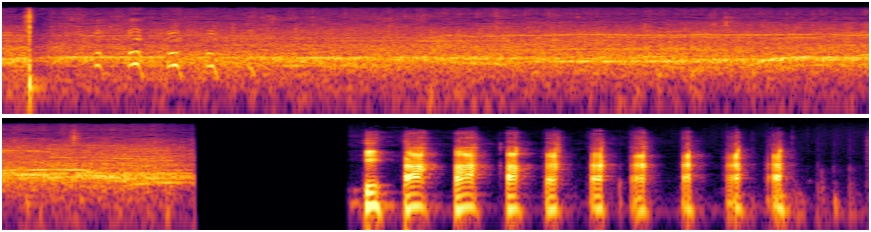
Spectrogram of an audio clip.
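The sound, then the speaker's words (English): An audience roaring at a Turning Point Action event: a loud, sustained wash of crowd cheering, then after a brief silence a run of evenly spaced, rhythmic bursts like unison clapping. “Oh, man. It's so great being in the audience at that. That was at the Turning Point Actions at Con earlier this summer. Oh, man, the room was roaring.”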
